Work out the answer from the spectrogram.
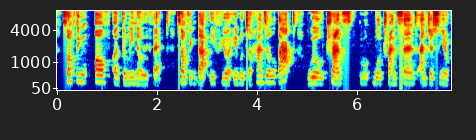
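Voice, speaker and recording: A woman with a strong, emphatic voice speaks up on a panel. Her pitch sits a little low, and she stresses her points with conviction. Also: a bit bright. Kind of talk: panel discussion remarks.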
